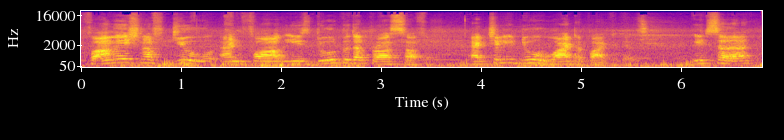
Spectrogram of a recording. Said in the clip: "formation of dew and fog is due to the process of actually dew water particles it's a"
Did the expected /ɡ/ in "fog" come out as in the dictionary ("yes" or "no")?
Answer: yes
